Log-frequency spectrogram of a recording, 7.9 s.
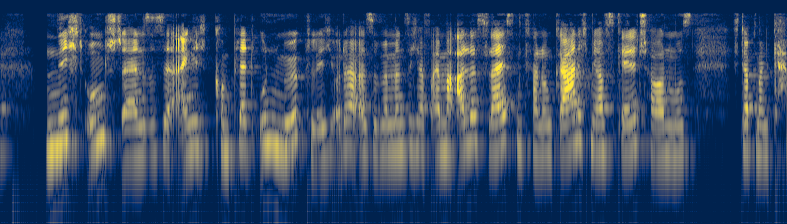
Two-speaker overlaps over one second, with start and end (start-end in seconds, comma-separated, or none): none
